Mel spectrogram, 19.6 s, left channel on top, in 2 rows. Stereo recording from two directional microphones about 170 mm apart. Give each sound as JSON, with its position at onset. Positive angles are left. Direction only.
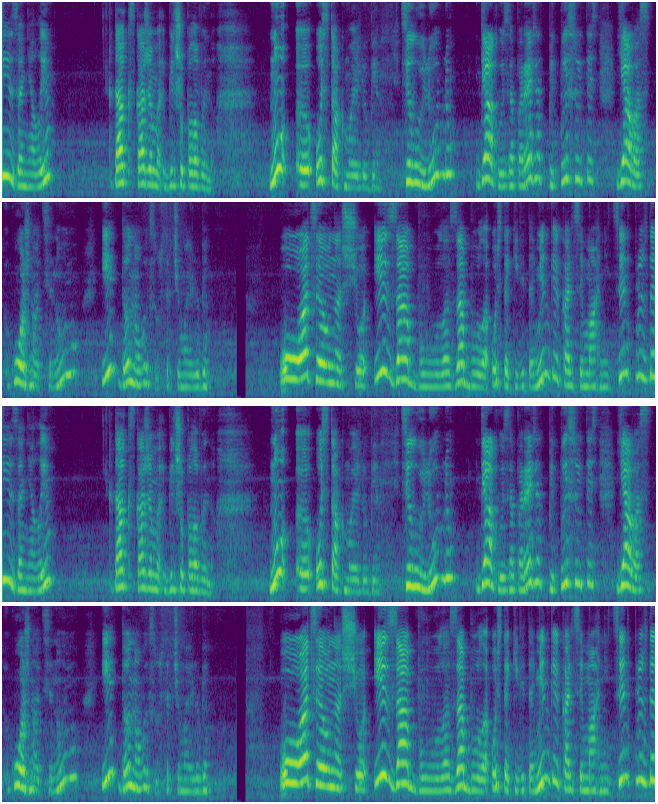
{"t": 0.0, "sound": "speech", "side_deg": 35}
{"t": 6.0, "sound": "a woman's voice", "side_deg": 20}
{"t": 13.9, "sound": "a woman's voice", "side_deg": -5}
